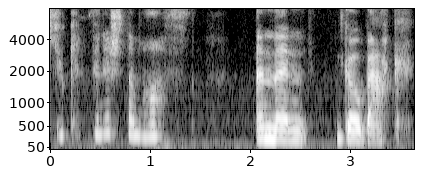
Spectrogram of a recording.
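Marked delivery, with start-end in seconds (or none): 0.0-1.4 barely audible, hushed whisper, pitched up. Voicing a character in a game scene: quiet whisper. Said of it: "she's just gonna kind of quietly whisper".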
